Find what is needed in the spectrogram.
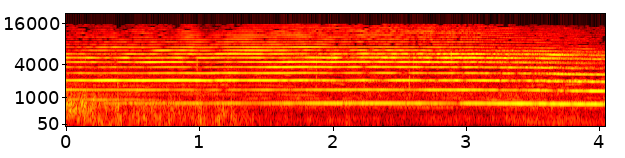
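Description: A horn held in one long, steady note that dips slightly in pitch near the end, over a low rumble.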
